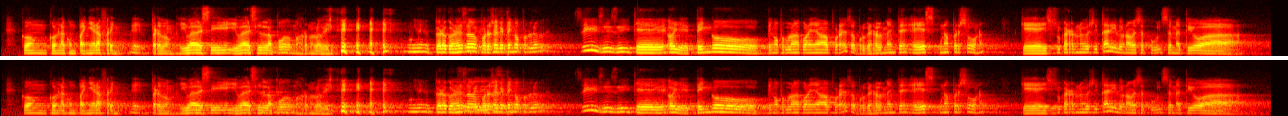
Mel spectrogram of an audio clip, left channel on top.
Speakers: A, on the left; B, on the right.
A: con, con la compañera frente, eh, perdón, iba a decir, iba a decir
B: <laughs>
A: el apodo, mejor no lo dije. <laughs> Pero
B: Y
A: con
B: son
A: eso,
B: peligrosos
A: por eso es que tengo
B: los apodos.
A: problemas. Sí, sí, sí, que, oye, tengo, tengo problemas con ella por eso, porque realmente es una persona que hizo su carrera universitaria y de una vez se, pu- se metió a,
